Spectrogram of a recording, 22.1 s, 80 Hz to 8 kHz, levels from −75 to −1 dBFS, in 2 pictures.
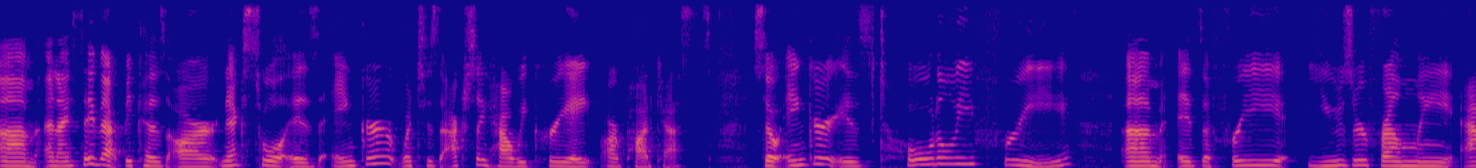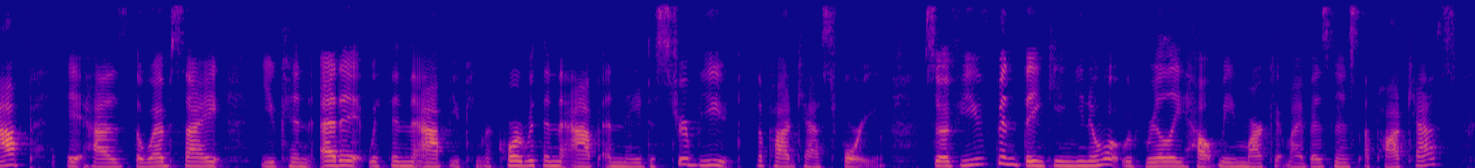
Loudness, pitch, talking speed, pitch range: -34 LUFS, 205 Hz, 190 wpm, 190-225 Hz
